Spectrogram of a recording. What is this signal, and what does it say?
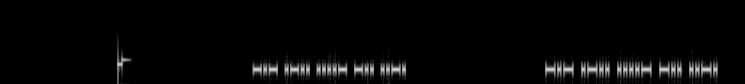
Morse code, heard as a keyed tone, about 39 wpm, 700 Hz. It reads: KL4DF KL4DF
